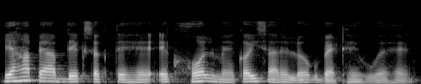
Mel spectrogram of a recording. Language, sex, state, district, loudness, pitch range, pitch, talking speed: Hindi, male, Jharkhand, Palamu, -18 LUFS, 110-135 Hz, 115 Hz, 215 wpm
